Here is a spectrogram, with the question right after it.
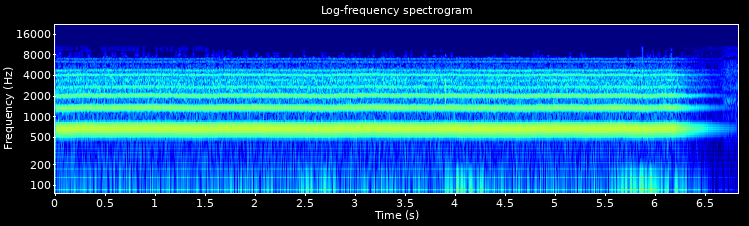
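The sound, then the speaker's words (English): A male Aedes aegypti mosquito beating its wings at about 600 hertz, 600 times a second, makes a steady, high, reedy whine, unbroken and even in pitch for about six seconds before fading out quickly. No one speaks. “That is a male mosquito buzzing its wings at something like 600 hertz, 600 times a second.”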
